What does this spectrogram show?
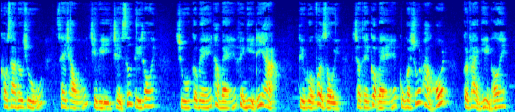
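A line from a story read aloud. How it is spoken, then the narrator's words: Gentle. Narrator (Vietnamese): nói nhẹ nhàng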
